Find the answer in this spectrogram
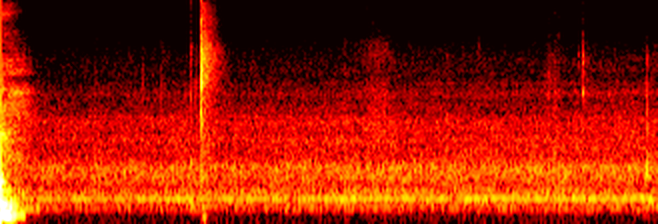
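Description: Steady low hum of a converted ATX computer power supply running, with one sharp click about two seconds in as a control on the bench supply's front panel is switched.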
